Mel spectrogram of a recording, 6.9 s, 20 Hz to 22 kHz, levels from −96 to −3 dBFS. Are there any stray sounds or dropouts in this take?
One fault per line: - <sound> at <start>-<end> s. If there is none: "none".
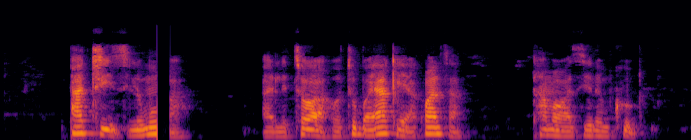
- dropout at 1.6-1.7 s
